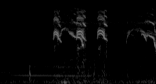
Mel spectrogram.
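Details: Chicken chicks hatching on a farm give three loud high peeps in quick succession, each arching up then falling, after a faint steady low hum.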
